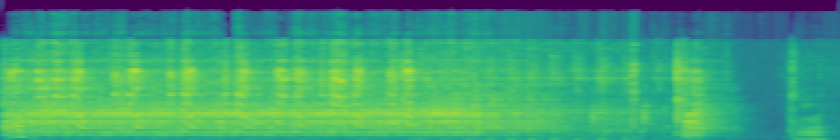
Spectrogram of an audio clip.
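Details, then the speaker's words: Dirt bike test-fired after fitting a new chain: it fires in an uneven pulse about twice a second, stumbles and dies after three seconds; hard starting and stalling, and the owner suspects it is almost out of gas. "actually he might be almost out of gas let's try that"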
